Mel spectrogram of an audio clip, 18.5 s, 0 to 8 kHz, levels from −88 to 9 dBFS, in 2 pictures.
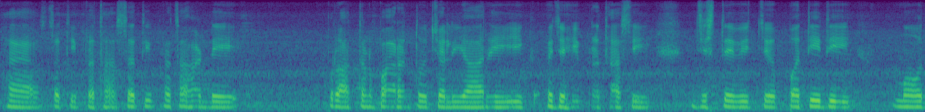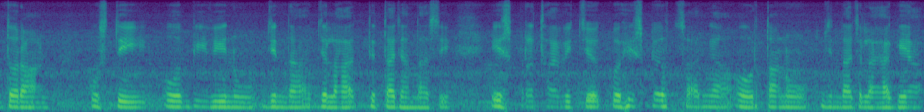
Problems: constant background noise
